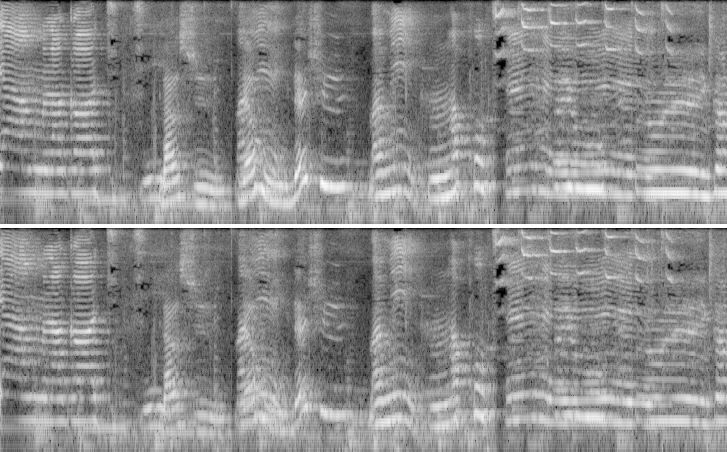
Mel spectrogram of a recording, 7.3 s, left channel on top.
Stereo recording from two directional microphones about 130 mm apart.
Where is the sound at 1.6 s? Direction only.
90° left.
